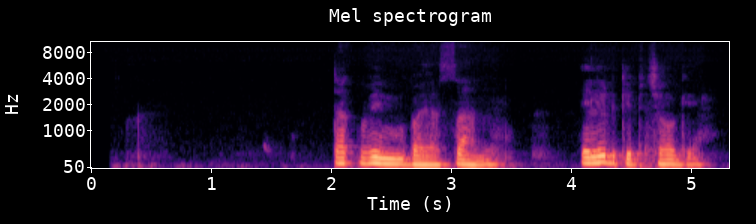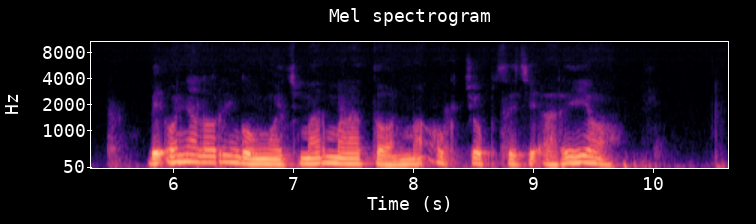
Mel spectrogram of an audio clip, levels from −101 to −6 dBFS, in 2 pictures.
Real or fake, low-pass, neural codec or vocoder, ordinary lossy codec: real; none; none; none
